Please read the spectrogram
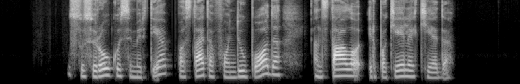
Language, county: Lithuanian, Vilnius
